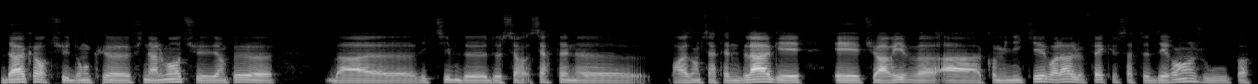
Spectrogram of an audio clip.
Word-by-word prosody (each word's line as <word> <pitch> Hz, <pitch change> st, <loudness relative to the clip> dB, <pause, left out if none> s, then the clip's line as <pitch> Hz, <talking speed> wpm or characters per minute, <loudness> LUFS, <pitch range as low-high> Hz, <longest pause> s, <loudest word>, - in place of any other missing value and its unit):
D'accord, 115 Hz, 0 st, +4 dB
tu 100 Hz, -, -5 dB
donc, 100 Hz, +2 st, -3 dB
heu, 100 Hz, -2 st, +1 dB
finalement, 105 Hz, +6 st, +1 dB
tu 95 Hz, -7 st, -3 dB
es -, -, +1 dB
un 95 Hz, -, -3 dB
peu, 105 Hz, +3 st, -5 dB
heu, 95 Hz, -3 st, +1 dB, 0.5 s
ben, 85 Hz, -1 st, 0 dB
victime 95 Hz, +4 st, -5 dB
de 90 Hz, -1 st, +1 dB
de 90 Hz, +1 st, -2 dB
ce 90 Hz, -, -5 dB
certaines, 100 Hz, -2 st, -4 dB
heu, 85 Hz, -2 st, -3 dB, 0.3 s
par 100 Hz, -1 st, -1 dB
exemple, 100 Hz, +1 st, -2 dB
certaines 95 Hz, -2 st, -4 dB
blagues 120 Hz, +3 st, +8 dB
et 95 Hz, 0 st, +2 dB, 0.3 s
et 95 Hz, -1 st, +2 dB
tu -, -, -5 dB
arrives 100 Hz, +2 st, +2 dB
à 90 Hz, -1 st, +2 dB
communiquer, 100 Hz, +6 st, -2 dB
voilà, 120 Hz, 0 st, +2 dB
le 105 Hz, -3 st, -2 dB
fait 110 Hz, +2 st, -3 dB
que 110 Hz, -1 st, -12 dB
ça 100 Hz, -1 st, -8 dB
te 95 Hz, -, -10 dB
dérange 110 Hz, +8 st, -1 dB
ou 95 Hz, -2 st, -7 dB
pas? 95 Hz, -2 st, -5 dB
95 Hz, 170 wpm, -22 LUFS, 90-105 Hz, 0.5 s, blagues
